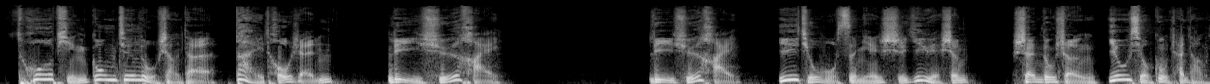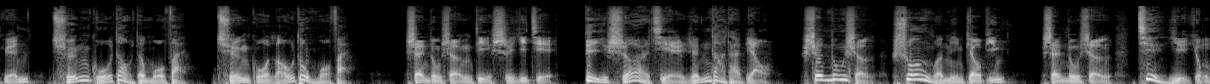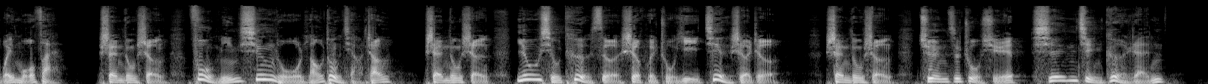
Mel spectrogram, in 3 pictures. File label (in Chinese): 男 人物 脱贫攻坚路上的带头人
